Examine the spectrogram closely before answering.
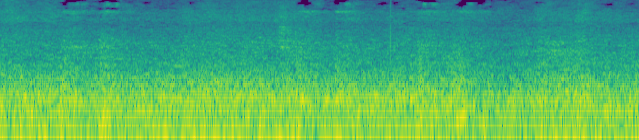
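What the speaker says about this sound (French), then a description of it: "C'est le métro ukrainien" Ukrainian metro train running through a tunnel, a loud continuous rumble and roar of wheels on rails with no speech.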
